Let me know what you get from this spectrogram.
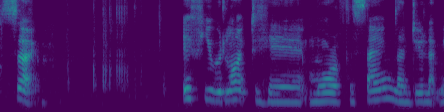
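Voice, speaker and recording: A woman speaks with an English accent at a medium pitch. Her voice is somewhat breathy, with ordinary pitch variation. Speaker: ASMR storyteller, channel host. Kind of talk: casual intro to camera. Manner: soft-spoken, friendly.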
